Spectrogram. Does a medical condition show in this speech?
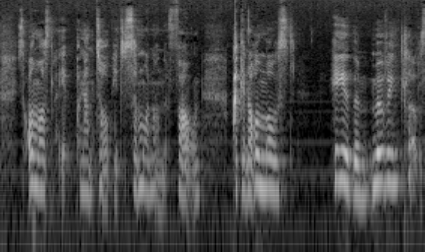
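Yes: dysphonia; muscle tension dysphonia with some tremor, progressive, thyroid partly removed 1992, suspected but unconfirmed cause; still worsening, specialist speech therapists at Withenshaw Hospital, botox injections worked only for a limited time; voice unreliable, gives out mid-conversation, pauses for breath, pushes on throat, slight tremor, hard to follow by phone.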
